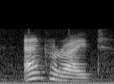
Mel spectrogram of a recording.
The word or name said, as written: anchorite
